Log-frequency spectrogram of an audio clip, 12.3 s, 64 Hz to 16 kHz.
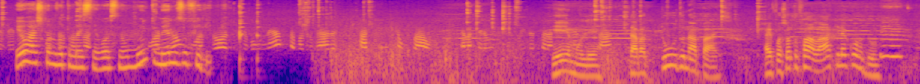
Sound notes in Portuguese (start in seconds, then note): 5.5 Felipe começa a chorar no quarto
